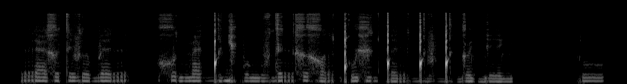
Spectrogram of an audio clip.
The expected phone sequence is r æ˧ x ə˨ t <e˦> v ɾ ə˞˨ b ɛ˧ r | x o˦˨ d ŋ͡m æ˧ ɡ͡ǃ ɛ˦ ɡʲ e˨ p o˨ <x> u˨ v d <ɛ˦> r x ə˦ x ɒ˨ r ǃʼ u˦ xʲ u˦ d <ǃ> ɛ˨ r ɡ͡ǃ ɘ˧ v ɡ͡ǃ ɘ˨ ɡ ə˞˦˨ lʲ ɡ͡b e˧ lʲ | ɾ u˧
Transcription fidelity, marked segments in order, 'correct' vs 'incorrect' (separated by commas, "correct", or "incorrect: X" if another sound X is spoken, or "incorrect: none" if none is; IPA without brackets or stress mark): incorrect: e˨, incorrect: ŋ, correct, correct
